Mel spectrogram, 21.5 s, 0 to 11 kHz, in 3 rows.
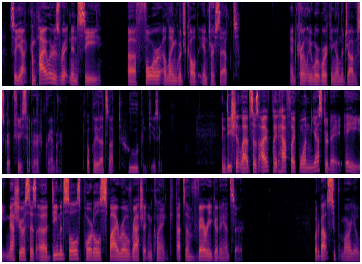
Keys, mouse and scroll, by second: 0.3 ctrl+s, 0.5 ctrl+a, 0.6 ctrl+space, 0.7 ctrl+e, 0.7 ctrl+g, 3.7 ctrl+Return, 4.3 ctrl+s, 5.5 ctrl+Return, 6.0 ctrl+s, 7.2 ctrl+n, 7.3 ctrl+b, 7.5 ctrl+space, 7.9 ctrl+alt+b, 8.0 ctrl+g, 8.4 ctrl+s, 8.8 ctrl+space, 9.2 ctrl+alt+f, 9.3 ctrl+g, 9.7 ctrl+s.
